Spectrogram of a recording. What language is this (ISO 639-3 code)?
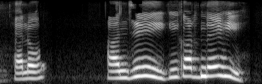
pan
